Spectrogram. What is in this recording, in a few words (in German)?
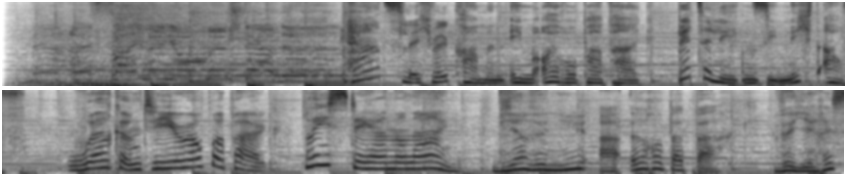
telefonansagen; europa park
